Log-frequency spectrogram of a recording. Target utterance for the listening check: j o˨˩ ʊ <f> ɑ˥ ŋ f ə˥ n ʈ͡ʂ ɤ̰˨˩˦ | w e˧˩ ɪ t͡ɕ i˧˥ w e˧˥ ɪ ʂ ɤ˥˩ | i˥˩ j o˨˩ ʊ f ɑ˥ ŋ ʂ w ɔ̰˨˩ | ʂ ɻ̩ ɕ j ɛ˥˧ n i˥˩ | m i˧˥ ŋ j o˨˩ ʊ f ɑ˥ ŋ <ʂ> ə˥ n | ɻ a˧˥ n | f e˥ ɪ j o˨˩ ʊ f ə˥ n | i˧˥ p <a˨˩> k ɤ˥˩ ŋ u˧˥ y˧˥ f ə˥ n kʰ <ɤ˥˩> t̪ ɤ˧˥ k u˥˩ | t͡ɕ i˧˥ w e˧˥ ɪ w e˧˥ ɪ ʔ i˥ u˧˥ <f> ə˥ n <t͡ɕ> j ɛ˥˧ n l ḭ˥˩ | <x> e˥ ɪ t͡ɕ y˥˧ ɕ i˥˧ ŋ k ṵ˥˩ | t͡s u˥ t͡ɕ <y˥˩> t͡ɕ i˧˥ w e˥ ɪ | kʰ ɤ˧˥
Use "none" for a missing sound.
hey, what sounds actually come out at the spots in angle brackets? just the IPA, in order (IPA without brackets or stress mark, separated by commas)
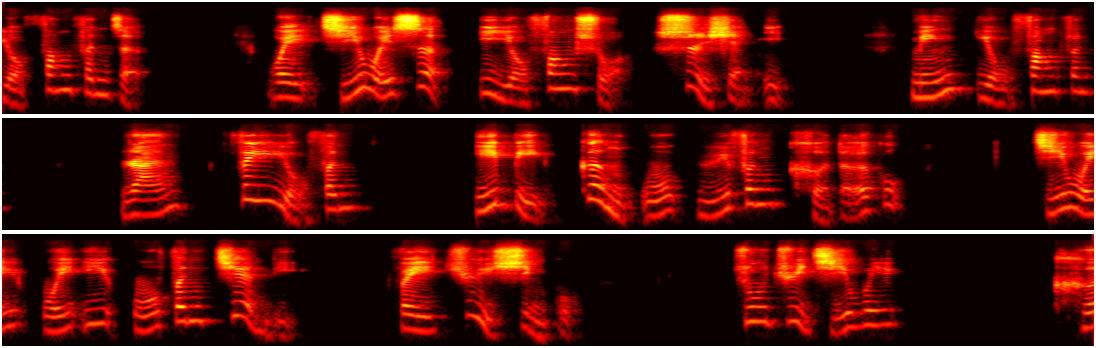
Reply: f, f, i˨˩, ɤ˨˩, f, t͡ɕ, f, y˥˩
